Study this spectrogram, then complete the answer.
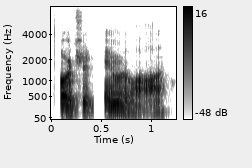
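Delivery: whispered under his breath; whispering the phrase to himself. Real, not acted.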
